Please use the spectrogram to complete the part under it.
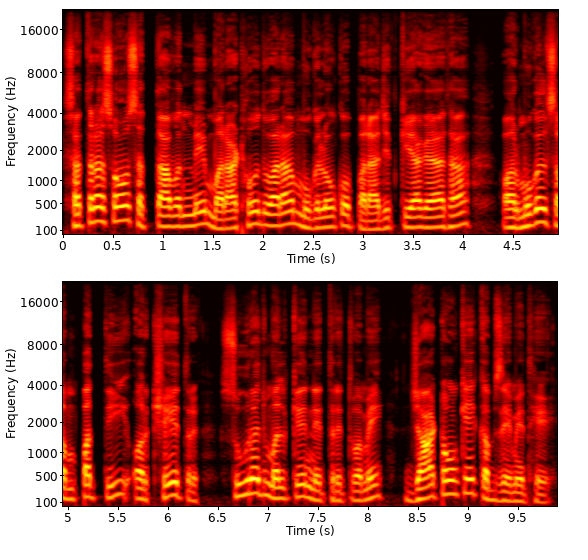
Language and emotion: Hindi, neutral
